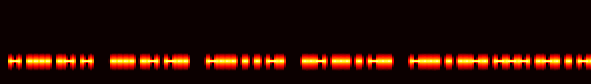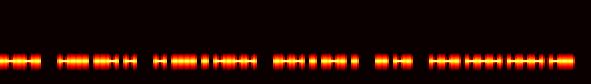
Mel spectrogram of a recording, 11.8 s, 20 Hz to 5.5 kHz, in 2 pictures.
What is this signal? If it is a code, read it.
Morse code, heard as a keyed tone, about 40 wpm, 600 Hz. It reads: THAT HAD BEEN USED BEFORE; BUT THEY WERE IN GOOD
